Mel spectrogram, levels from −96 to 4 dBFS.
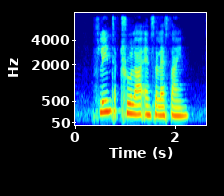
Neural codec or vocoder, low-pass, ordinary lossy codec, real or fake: none; 7.2 kHz; none; real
